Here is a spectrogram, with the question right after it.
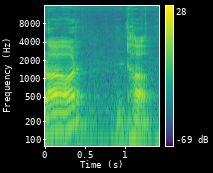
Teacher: ये दोनों मूर्धन्य यानी कि मूर्धा से स्टार्ट होता है बोलना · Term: मूर्धन्य व्यंजन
